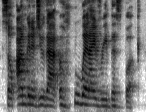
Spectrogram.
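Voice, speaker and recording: A woman speaking as an elementary teacher, expressive and encouraging, in simple words for children and their families. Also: mid-range voice, unhurried, a little hiss or hum. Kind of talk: children's read-aloud with casual talk to families.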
